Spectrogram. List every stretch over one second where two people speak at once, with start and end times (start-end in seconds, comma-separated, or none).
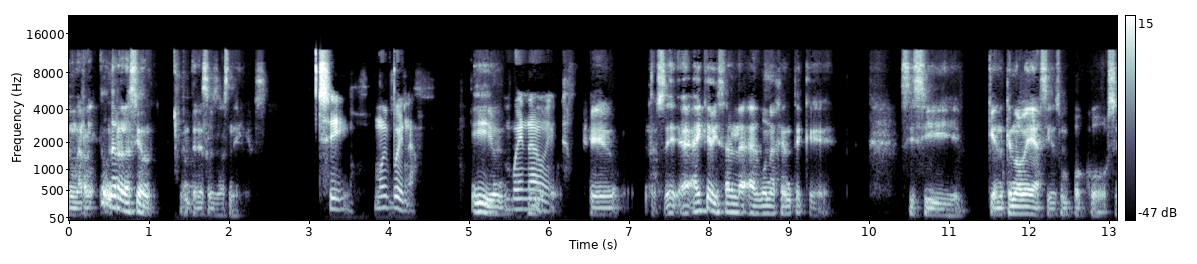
none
